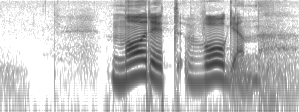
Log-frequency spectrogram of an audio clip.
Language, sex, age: Norwegian, male, 31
